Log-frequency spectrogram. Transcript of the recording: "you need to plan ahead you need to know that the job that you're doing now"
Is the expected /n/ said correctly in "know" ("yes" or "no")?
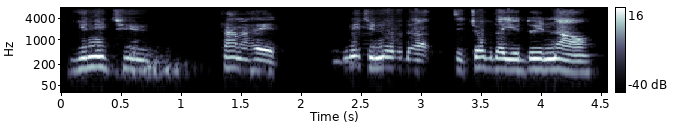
yes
